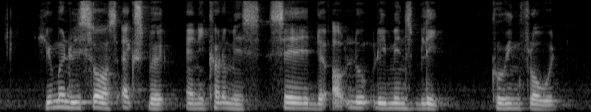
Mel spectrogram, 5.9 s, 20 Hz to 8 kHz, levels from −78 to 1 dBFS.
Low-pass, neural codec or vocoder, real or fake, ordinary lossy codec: none; none; real; none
